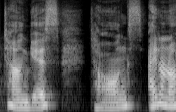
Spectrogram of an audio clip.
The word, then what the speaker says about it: Tonges: of mention is Jake Tonges. And yes, that is a real name. I had to look up how to say it so I wouldn't say tongues or something.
